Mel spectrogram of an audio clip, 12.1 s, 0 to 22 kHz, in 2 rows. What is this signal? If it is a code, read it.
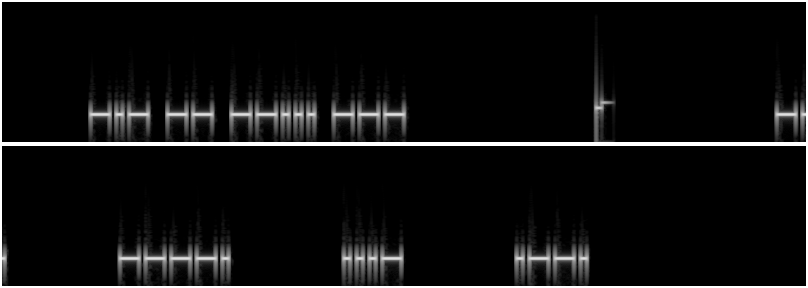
Morse code, heard as a keyed tone, about 25 wpm, spaced as for 13 wpm, 700 Hz. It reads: KM7O N9VP
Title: USA Call Signs - 6x Character Spacing - 25wpm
